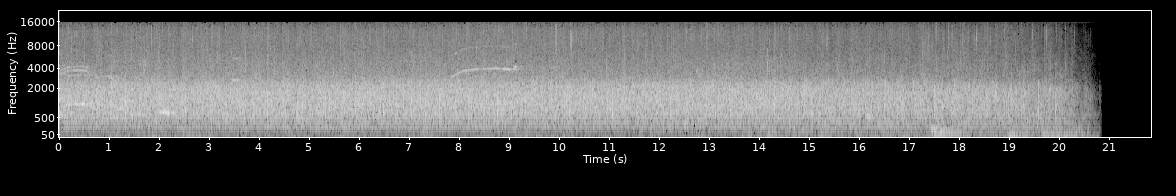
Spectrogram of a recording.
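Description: A large audience applauds steadily in a big hall, then the applause fades away.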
